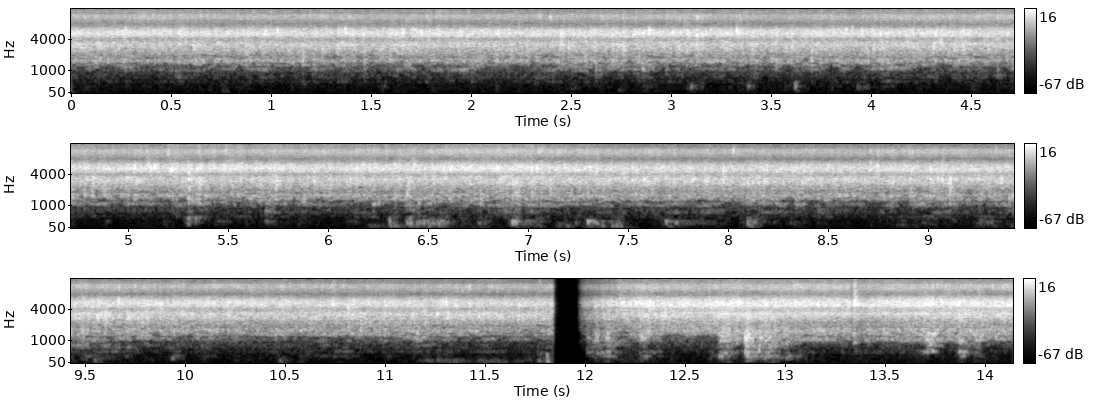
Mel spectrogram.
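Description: Chicken pieces and sliced onions sizzling in hot mustard oil in a steel kadhai, a steady frying hiss with a few light knocks in the middle. Just before twelve seconds in it breaks off for an instant, then comes back a little louder as a metal spatula stirs the pan.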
